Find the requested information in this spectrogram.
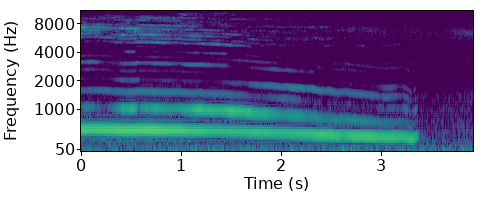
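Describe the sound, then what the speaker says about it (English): Howling of beasts in a tabletop role-playing game: a single long, loud, mournful canine howl that slowly falls in pitch, then cuts off abruptly into quiet. "And then you hear the howling."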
